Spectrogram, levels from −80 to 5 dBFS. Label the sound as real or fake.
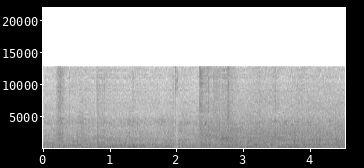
fake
